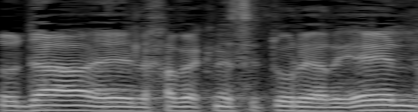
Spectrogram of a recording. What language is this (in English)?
Hebrew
